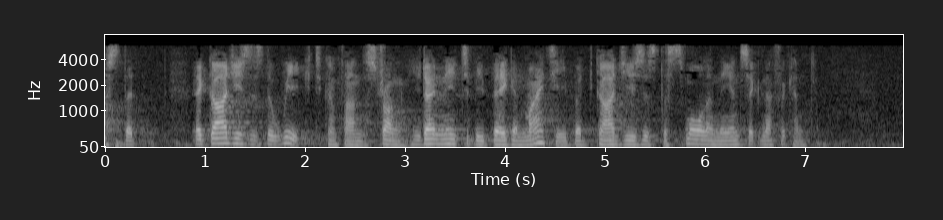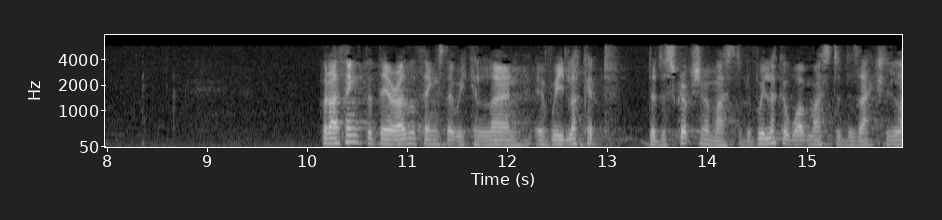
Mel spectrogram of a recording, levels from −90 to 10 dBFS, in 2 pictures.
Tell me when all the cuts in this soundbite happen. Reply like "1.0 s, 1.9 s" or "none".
none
